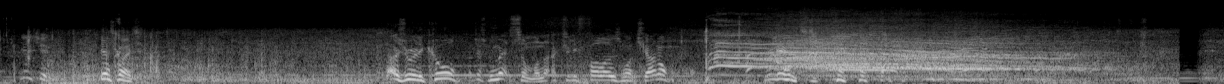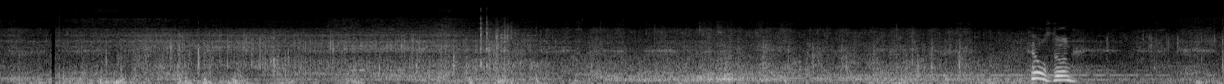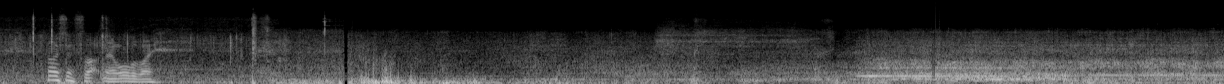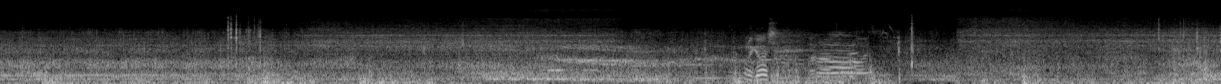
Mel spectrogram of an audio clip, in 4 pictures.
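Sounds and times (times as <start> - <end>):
mountain bike rumbling: 0.4 - 3.9
wind buffeting microphone: 12.4 - 22.5, 23.1 - 48.9.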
